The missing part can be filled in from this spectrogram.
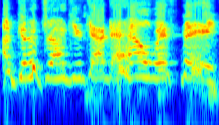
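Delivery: very high, screeching goblin yell. Voicing a slain goblin come back to haunt a character: yelling as a dead goblin. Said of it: "Who is yelling in my ear?".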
